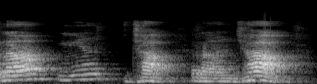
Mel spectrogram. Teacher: तो इसीलिए इसका भी उच्चारण, अनुस्वार का उच्चारण अब ञ की तरह होगा, इसलिए रा ञ झा, रांझा।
